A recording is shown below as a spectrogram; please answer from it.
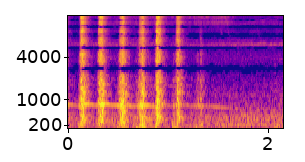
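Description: Alcohol vapour burning out inside a large glass jug: the flame puffs rhythmically, about five or six pulses a second, under a faint slowly falling tone. The puffing dies away about a second and a half in.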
